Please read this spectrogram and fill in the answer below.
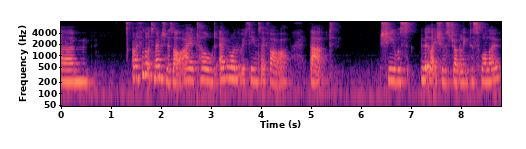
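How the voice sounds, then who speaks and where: Speaking quietly with an English accent, the voice moves at a moderate pace with fairly even intonation, long and frequent pauses, and audible room echo. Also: woman, fairly high pitch for a woman. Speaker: lifestyle vlogger. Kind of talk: casual chat. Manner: hesitant with many ums.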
